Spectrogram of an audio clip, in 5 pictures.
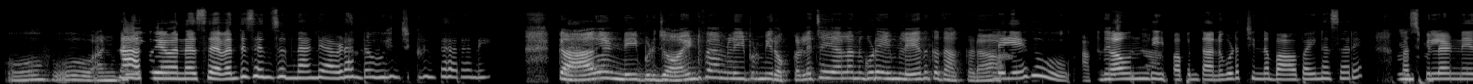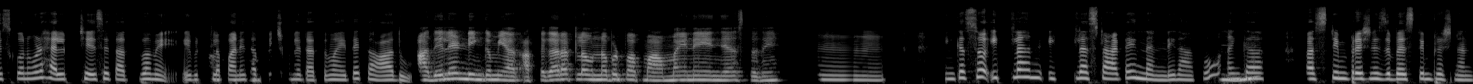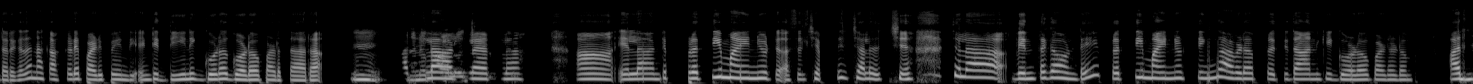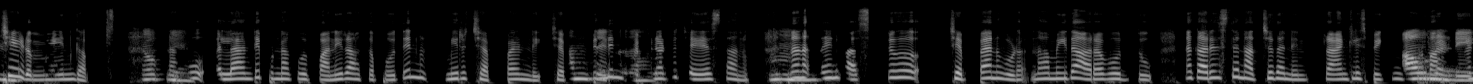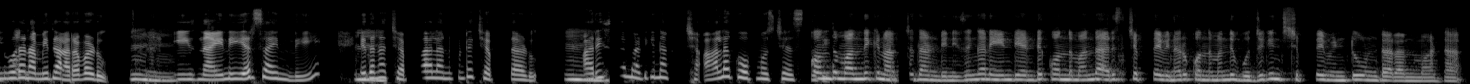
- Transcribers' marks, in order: other noise; laughing while speaking: "నాకు ఏవన్నా సెవెంత్ సెన్స్ ఉందా అండి. ఆవిడ అంత ఊహించుకుంటారని?"; in English: "సెవెంత్ సెన్స్"; in English: "జాయింట్ ఫ్యామిలీ"; in English: "హెల్ప్"; in English: "సో"; in English: "స్టార్ట్"; in English: "ఫస్ట్ ఇంప్రెషన్ ఇస్ ద బెస్ట్ ఇంప్రెషన్"; in English: "మైన్యూట్"; in English: "మైన్యూట్ థింగ్"; in English: "మెయిన్‌గా"; lip smack; in English: "ఫ్రాంక్లీ స్పీకింగ్"; in English: "నైన్ ఇయర్స్"
- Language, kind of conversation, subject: Telugu, podcast, మీ తప్పుల గురించి తల్లిదండ్రులకు చెప్పినప్పుడు వారు ఎలా స్పందించారు?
